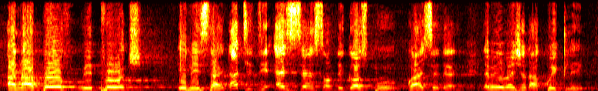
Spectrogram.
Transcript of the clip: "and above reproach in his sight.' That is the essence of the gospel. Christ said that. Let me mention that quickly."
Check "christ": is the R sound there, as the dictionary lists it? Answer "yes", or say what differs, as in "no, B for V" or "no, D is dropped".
no, R is dropped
